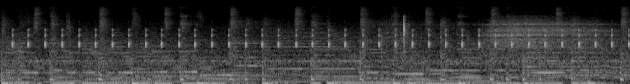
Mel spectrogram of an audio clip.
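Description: Escapement of a replica Rolex ladies' watch with a Chinese ST6 automatic movement ticking evenly at 21,600 beats per hour, about six ticks a second, picked up by a timegrapher's microphone. The owner finds its readings poor whatever he tries with the crown. Soft background music plays underneath.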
